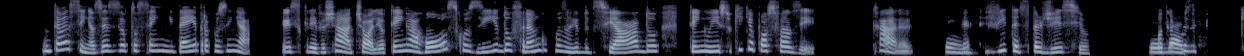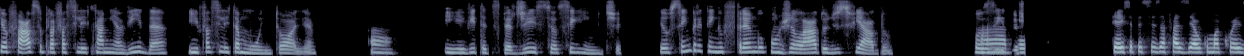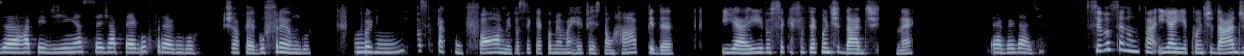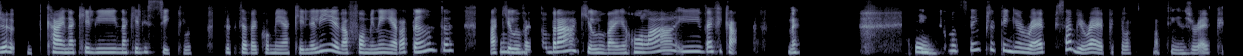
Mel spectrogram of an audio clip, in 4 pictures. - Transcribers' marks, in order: none
- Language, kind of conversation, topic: Portuguese, podcast, Que dicas você dá para reduzir o desperdício de comida?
